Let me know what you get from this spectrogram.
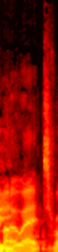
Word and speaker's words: Moët: Which is why you should always pronounce the T. – Moët rather than Moët.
